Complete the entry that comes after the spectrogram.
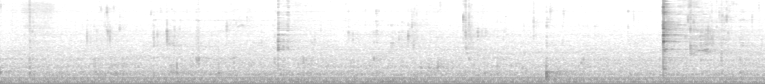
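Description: Near silence over a low steady hum, with faint chewing and mouth clicks from someone eating pasta, and one sharper click about two-thirds of the way through.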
